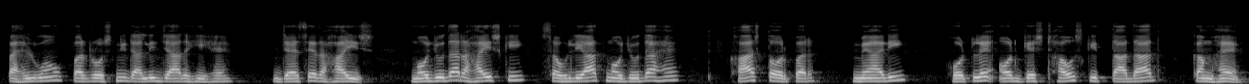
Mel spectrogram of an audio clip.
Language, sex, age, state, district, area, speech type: Urdu, male, 18-30, Uttar Pradesh, Balrampur, rural, spontaneous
